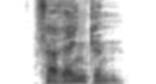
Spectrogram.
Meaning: to strain, to wrench (a body part)
- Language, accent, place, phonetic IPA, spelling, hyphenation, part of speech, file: German, Germany, Berlin, [fɛɐ̯ˈʁɛŋkn̩], verrenken, ver‧ren‧ken, verb, De-verrenken.ogg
